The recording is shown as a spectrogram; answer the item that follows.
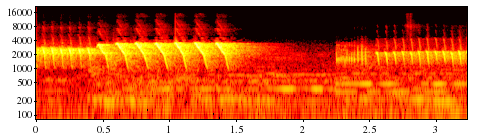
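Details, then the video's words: Singing male Belgian canary, used to excite females for breeding. A rapid series of about eight sharp, downward-sweeping notes is followed by a short gap, then a fast, even, buzzy trill. "Canário cantando para atrair fêmeas para a reprodução"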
